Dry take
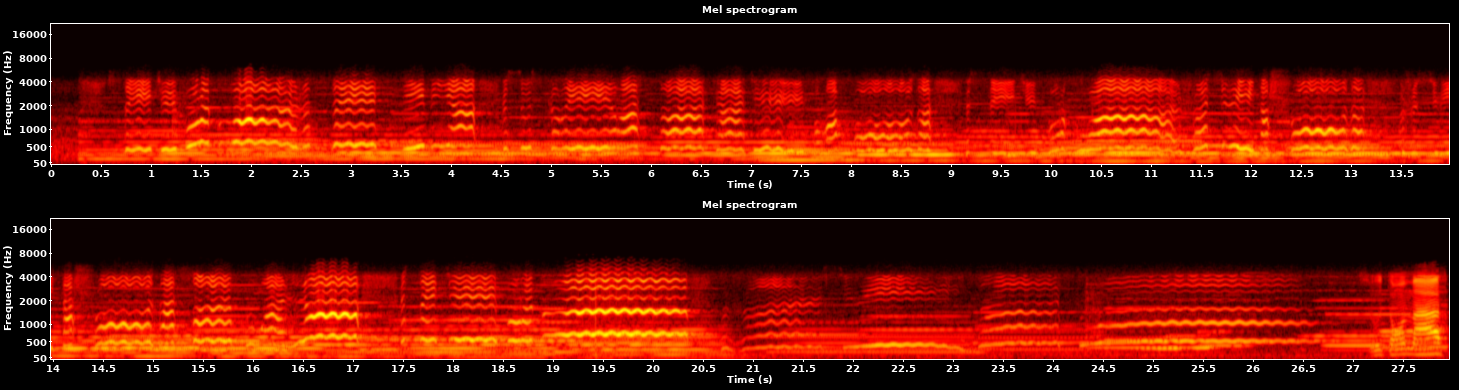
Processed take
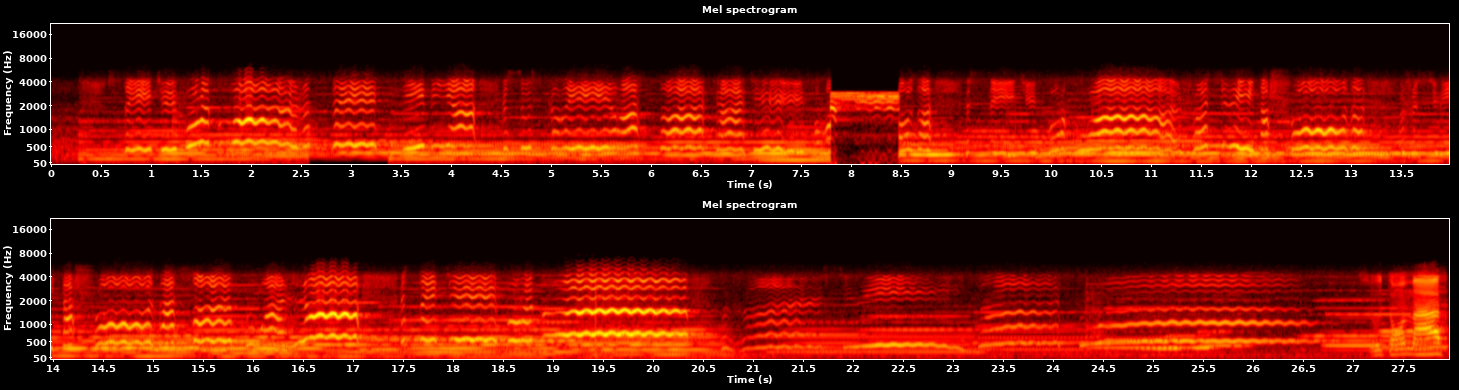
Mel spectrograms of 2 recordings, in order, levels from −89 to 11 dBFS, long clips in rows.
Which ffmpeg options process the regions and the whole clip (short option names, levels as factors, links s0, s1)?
-filter_complex "[0:a]asettb=1/sr,asplit=3[s0][s1][s2];[s0]atrim=end=2.584[s3];[s1]atrim=start=2.58:end=3.39,asetpts=PTS-STARTPTS,afade=t=in:d=0.004:c=qsin,afade=t=out:st=0.806:d=0.004:c=qsin,highpass=f=340:w=0.5412,highpass=f=340:w=1.3066,equalizer=f=3600:t=o:w=0.29:g=-4.5[s4];[s2]atrim=start=3.386[s5];[s3][s4]acrossfade=d=0.004:c1=hsin:c2=qsin[s6];[s6][s5]acrossfade=d=0.004:c1=qsin:c2=hsin,asettb=1/sr,asplit=3[s7][s8][s9];[s7]atrim=end=7.804[s10];[s8]atrim=start=7.8:end=8.49,asetpts=PTS-STARTPTS,afade=t=in:d=0.004:c=qsin,afade=t=out:st=0.686:d=0.004:c=qsin,aecho=1:1:1.8:0.63,atrim=end_sample=30429,lowpass=f=2600:t=q:w=0.5098,lowpass=f=2600:t=q:w=0.6013,lowpass=f=2600:t=q:w=0.9,lowpass=f=2600:t=q:w=2.563,afreqshift=-3000,lowshelf=f=100:g=11[s11];[s9]atrim=start=8.486[s12];[s10][s11]acrossfade=d=0.004:c1=hsin:c2=qsin[s13];[s13][s12]acrossfade=d=0.004:c1=qsin:c2=hsin"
